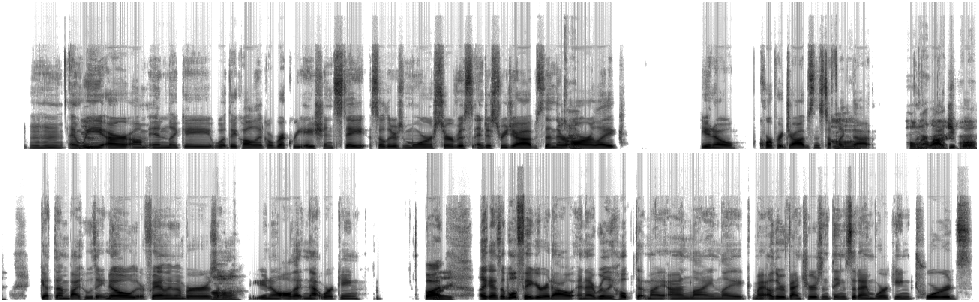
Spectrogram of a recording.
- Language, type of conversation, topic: English, advice, How can I balance hobbies and relationship time?
- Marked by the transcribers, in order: other background noise; tapping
